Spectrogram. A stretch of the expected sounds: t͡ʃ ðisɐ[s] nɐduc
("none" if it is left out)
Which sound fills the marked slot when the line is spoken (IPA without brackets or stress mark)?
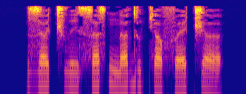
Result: s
